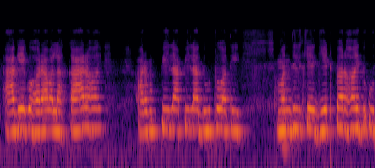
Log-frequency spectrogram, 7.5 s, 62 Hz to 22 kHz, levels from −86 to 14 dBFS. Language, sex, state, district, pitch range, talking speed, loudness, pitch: Maithili, female, Bihar, Samastipur, 230-245 Hz, 120 wpm, -26 LUFS, 240 Hz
